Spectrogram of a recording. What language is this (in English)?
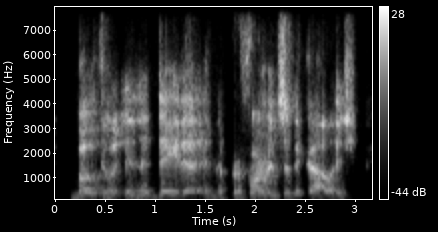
English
